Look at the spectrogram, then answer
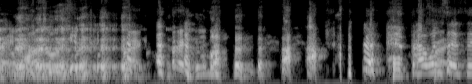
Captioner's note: laughing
